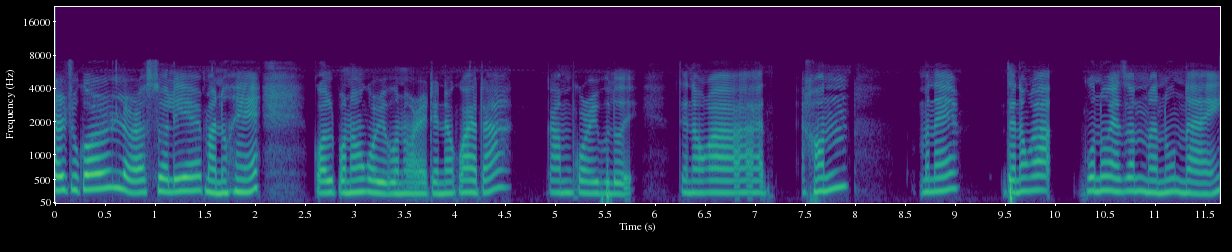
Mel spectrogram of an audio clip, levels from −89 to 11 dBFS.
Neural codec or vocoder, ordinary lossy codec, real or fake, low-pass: none; none; real; 7.2 kHz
